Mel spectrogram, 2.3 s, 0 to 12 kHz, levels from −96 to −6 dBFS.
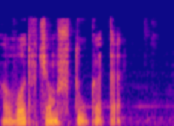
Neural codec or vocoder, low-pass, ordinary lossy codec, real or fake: none; 7.2 kHz; MP3, 48 kbps; real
